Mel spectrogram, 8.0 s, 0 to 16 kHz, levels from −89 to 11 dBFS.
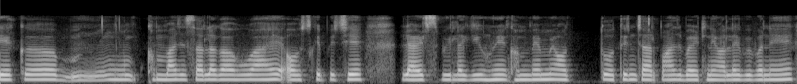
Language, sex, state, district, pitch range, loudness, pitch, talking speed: Hindi, female, Uttar Pradesh, Lalitpur, 205-215 Hz, -16 LUFS, 210 Hz, 205 wpm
